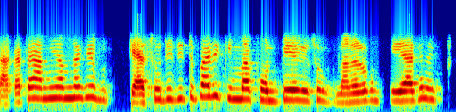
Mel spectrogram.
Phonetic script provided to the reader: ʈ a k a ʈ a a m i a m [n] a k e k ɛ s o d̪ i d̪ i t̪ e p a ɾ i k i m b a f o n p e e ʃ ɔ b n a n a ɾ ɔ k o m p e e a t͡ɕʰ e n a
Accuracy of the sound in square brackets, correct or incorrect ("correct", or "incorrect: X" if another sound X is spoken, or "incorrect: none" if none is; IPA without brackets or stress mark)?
correct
